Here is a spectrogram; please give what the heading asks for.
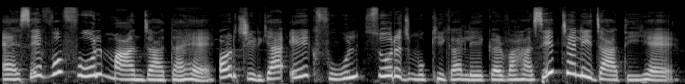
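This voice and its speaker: Slow, expressive woman storyteller. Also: a little high, no room sound, studio quality. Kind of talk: scripted children's story narration.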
